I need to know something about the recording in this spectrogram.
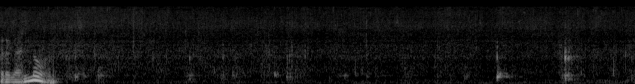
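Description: Ash plantain cubes, onion and green chillies sizzling in a wok, with a steady soft hiss, while a wooden spatula stirs them, giving a few faint scrapes and knocks.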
